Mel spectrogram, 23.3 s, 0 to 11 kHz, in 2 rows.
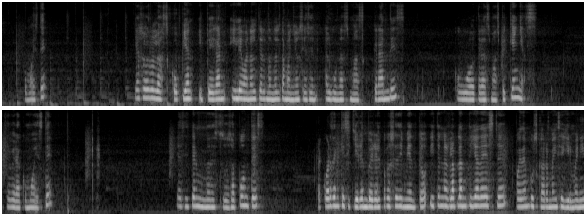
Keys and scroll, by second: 3.0 ctrl+c, 3.2 ctrl+v.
